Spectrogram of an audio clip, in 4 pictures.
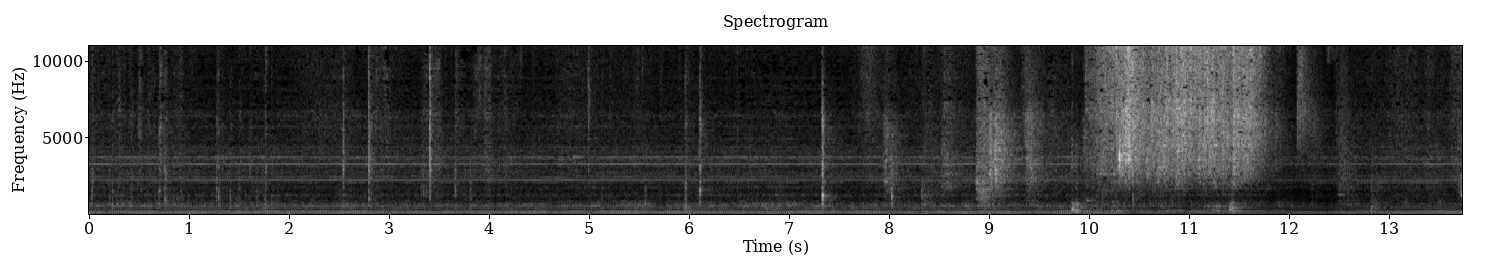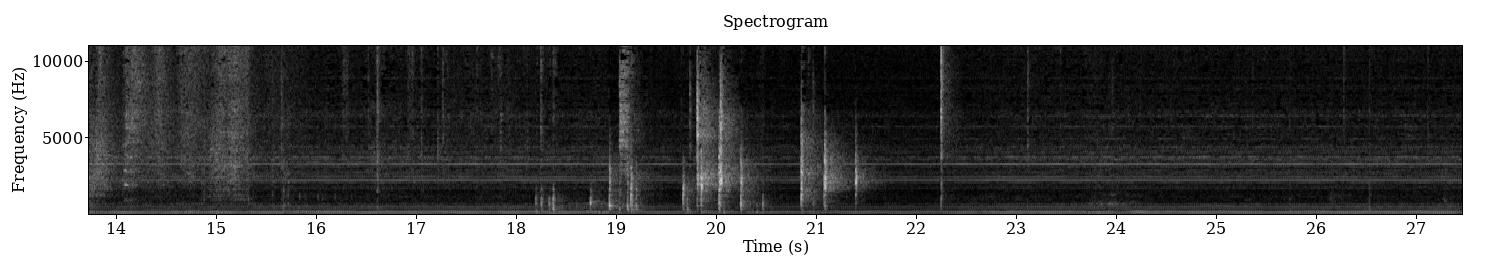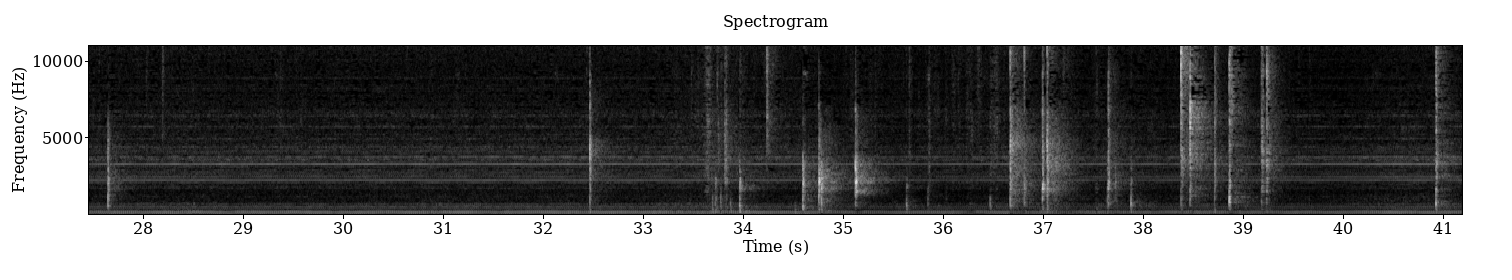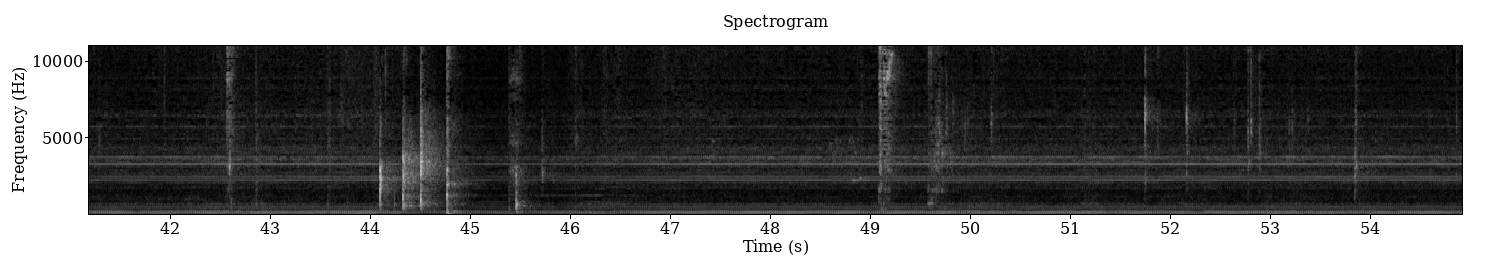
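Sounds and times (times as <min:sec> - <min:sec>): steady low hum: 0:00.0 - 0:54.9.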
